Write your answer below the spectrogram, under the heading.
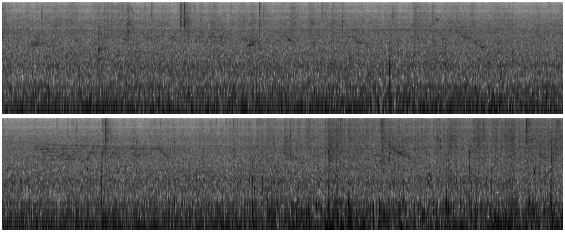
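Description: Hooves of a flock of Barbados Blackbelly and Black Hawaiian sheep clip-clopping as they walk over a dirt and grass path, scattered light footfalls that grow louder in the last few seconds as the flock nears.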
